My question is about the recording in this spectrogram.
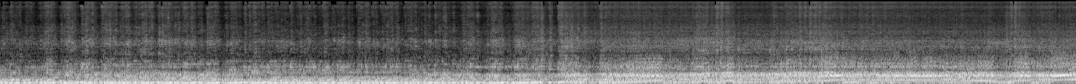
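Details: Turbo LS V8 swapped Miata on first start with the new tune and the coupler on, not yet warm, with the downpipe unfinished. Loud, lumpy, hunting low rumble that never settles. Running very rough with the tune not sorted; fuel pressure needs to come down.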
